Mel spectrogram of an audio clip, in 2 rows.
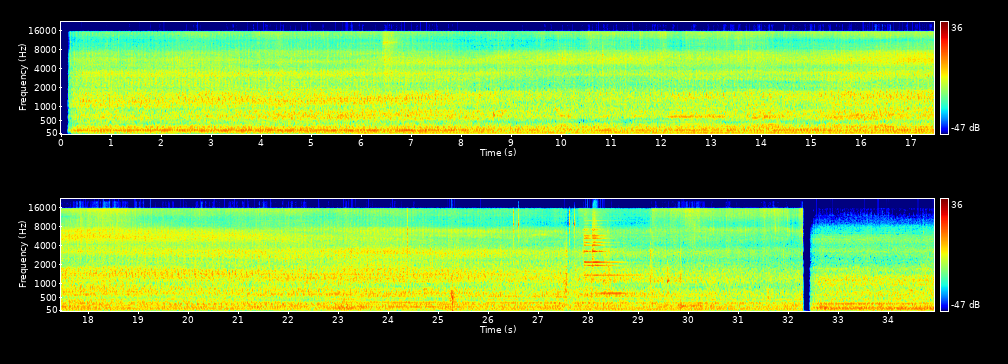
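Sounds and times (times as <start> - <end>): heavy machinery engine running: 0.2 - 34.9
brief high tone: 27.9 - 29.3.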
